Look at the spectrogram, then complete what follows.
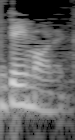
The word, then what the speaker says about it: daemonic: Now, there are also demonic, I don't know, people pronounce it in different ways. I think it's the people who are a little superstitious that say daemonic. I just call it demonic.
